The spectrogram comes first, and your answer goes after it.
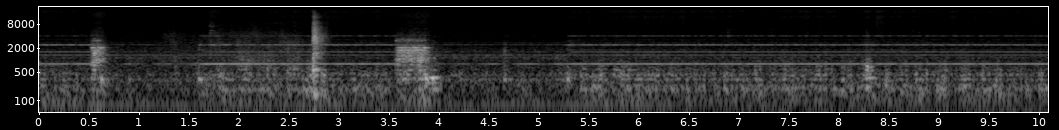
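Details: ZX Spectrum 128 +2 (borrowed) loading Football Director, internal drive faulty though computer otherwise runs fine; steady high tape tone with scattered bursts and clicks, data never loads; cassette load failure.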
